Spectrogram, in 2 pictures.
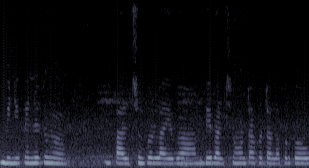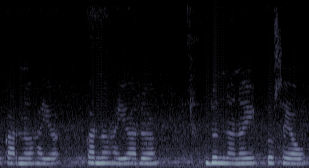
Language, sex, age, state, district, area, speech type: Bodo, female, 18-30, Assam, Chirang, urban, spontaneous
